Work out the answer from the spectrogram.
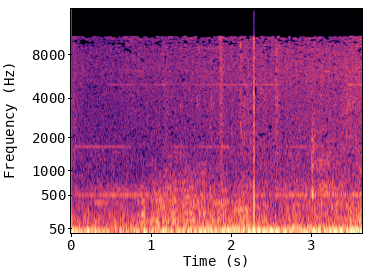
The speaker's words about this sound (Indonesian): Petir yang sangat besar menggelegar sampai membuat jendela pun ikut bergetar.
